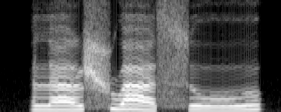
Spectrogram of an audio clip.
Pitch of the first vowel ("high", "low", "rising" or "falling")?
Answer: rising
